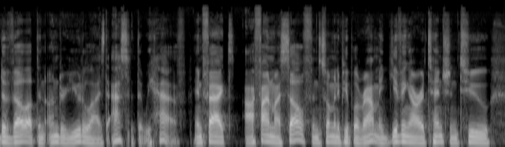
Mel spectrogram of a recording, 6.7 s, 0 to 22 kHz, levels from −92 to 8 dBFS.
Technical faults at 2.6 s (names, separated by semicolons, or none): none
